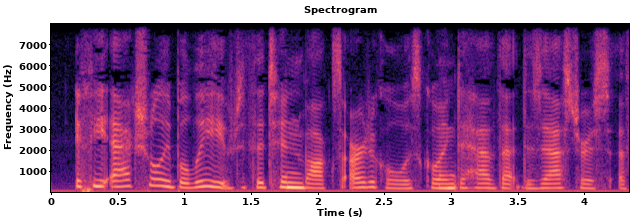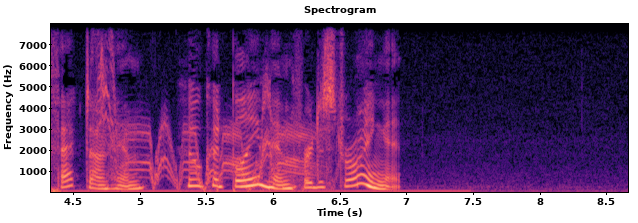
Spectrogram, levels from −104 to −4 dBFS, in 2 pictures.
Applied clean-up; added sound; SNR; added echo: none; Scratching (performance technique); 13 dB; none.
